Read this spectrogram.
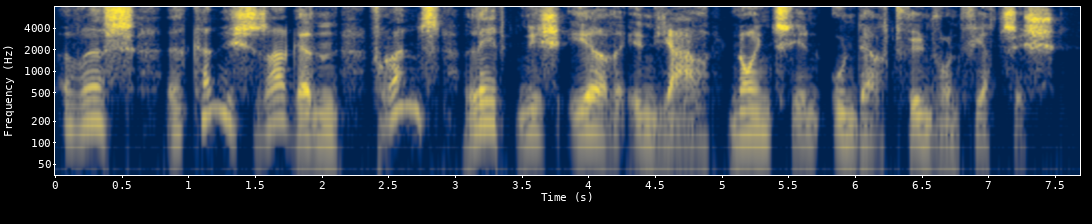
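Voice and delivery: put-on deliberate French-accented German. René hinting at Franz's fate, deliberate French accent. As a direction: explain haltingly in a French accent.

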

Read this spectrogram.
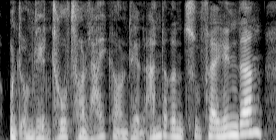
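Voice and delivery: hastig, schnell und etwas lauter; schnell gefragt. Acted. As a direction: sprudle die Frage schnell heraus. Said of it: "fragte Kire schneller". (Kire fragt hastig nach Laikas Rettung)

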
